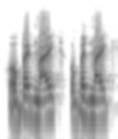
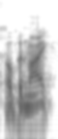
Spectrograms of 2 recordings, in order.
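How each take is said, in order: First: Higher, louder Indian accent attempt. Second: Said in the usual way. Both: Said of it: "Is that your best, uh, Indian accent".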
